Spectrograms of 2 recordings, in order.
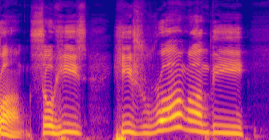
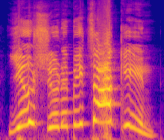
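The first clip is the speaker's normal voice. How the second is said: angry repeat; 11 semitones higher, 3 dB louder, slower than usual. Real, not acted. Repeats the rant line.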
